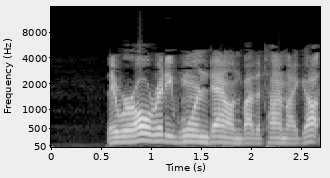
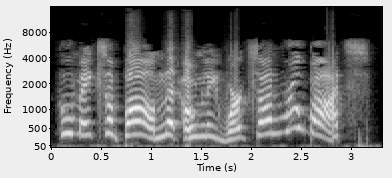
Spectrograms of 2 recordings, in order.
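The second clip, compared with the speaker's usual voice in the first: much higher, much louder, slow exasperated scream; screaming back; 9 dB louder, slower than usual. Acted. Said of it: "I screamed back at her".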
